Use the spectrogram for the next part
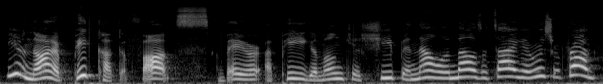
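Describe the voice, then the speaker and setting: A middle-aged woman reading a children's picture book aloud, expressive and deliberate, as if for small children. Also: sits high. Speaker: children's librarian, storytime reader. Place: library room with bookshelves.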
